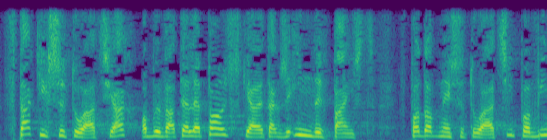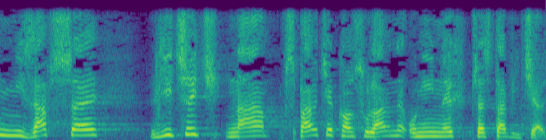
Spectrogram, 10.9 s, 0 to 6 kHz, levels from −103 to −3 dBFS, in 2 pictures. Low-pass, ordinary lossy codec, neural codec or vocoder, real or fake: 5.4 kHz; none; none; real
